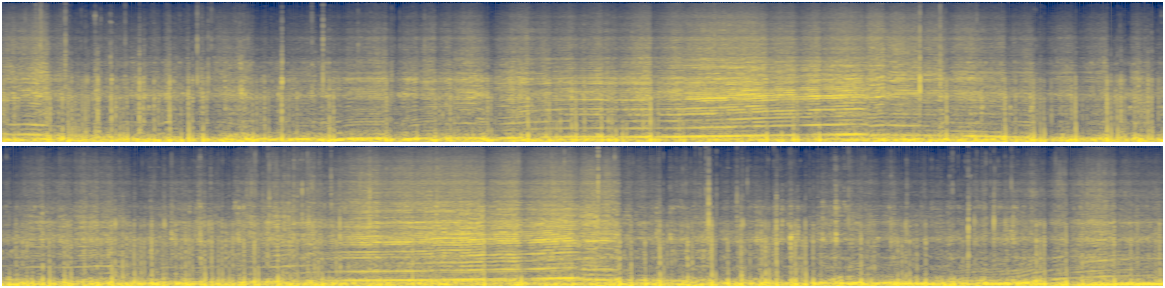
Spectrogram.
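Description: A race car engine roars loudly up close, its pitch rising and falling as it accelerates and slows.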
